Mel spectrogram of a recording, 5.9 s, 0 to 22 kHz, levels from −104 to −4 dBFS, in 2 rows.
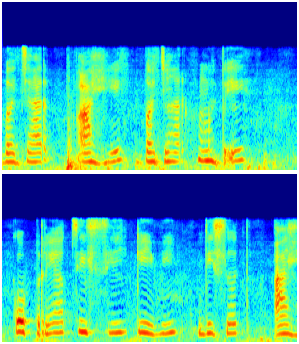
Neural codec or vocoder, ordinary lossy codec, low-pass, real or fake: codec, 24 kHz, 3 kbps, HILCodec; none; 7.2 kHz; fake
